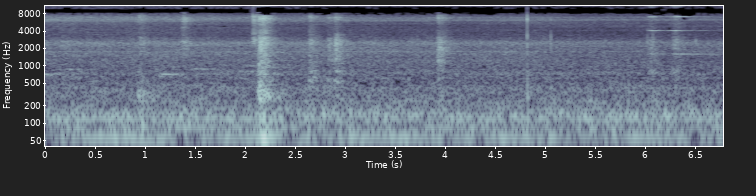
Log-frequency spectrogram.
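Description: Nankai 8300-series electric train standing at a station, its equipment humming steadily low, with a single loud thump about two seconds in and a few faint clicks.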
